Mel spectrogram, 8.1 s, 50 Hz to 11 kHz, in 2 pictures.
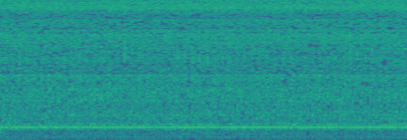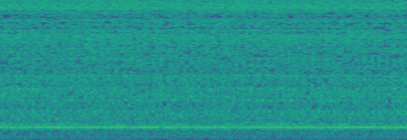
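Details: Hyundai Santro 1.1 L: steady idle with a constant mid-pitched whine and no knocking rhythm. Abnormal engine noise, cause unclear.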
